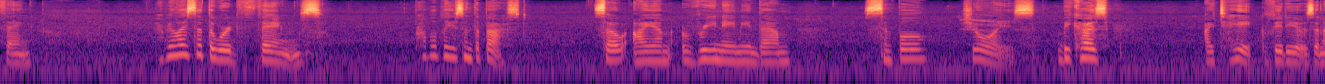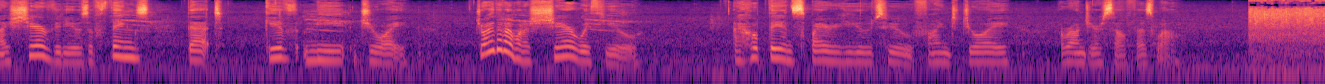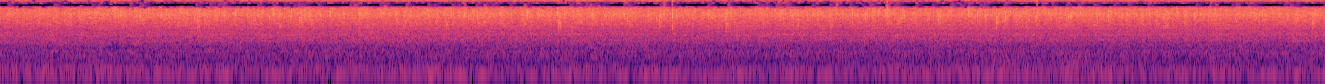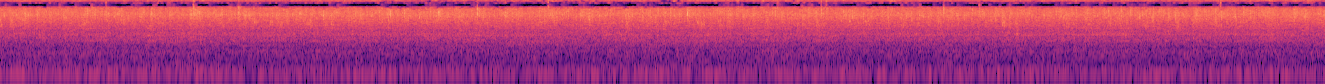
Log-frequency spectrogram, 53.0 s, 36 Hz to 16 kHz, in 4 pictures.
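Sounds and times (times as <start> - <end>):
steady rain falling: 25.8 - 53.0.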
